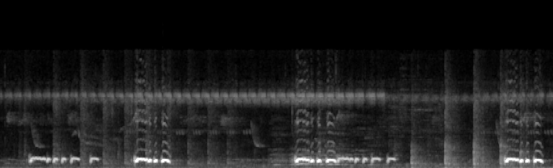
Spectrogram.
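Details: Ngayer nulop song of a local zebra dove, used as a lure to stimulate singing: bouncy, purring coo phrases of rapid repeated notes, some running straight into one another, with brief clicks and a faint steady high tone.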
